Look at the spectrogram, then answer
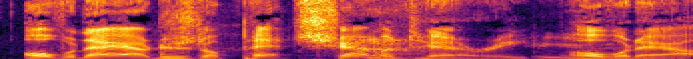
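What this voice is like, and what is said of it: Put-on regional accent. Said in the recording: “Love that accent ... It's so good ... I can't do it perfectly”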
